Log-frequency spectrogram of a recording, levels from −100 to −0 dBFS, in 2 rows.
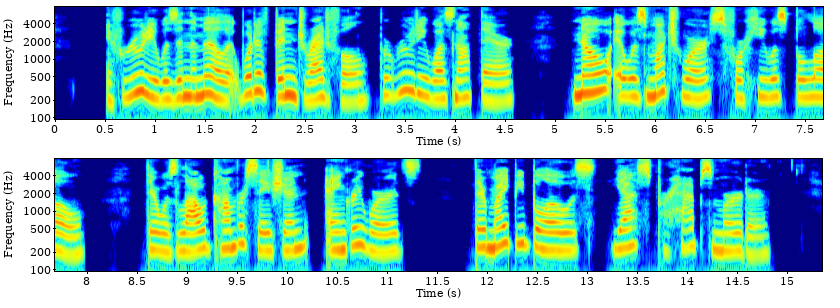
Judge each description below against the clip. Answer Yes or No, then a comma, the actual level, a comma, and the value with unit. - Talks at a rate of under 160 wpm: Yes, average, 150 wpm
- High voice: Yes, high, 225 Hz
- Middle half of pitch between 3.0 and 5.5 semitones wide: No, narrow, 2.5 semitones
